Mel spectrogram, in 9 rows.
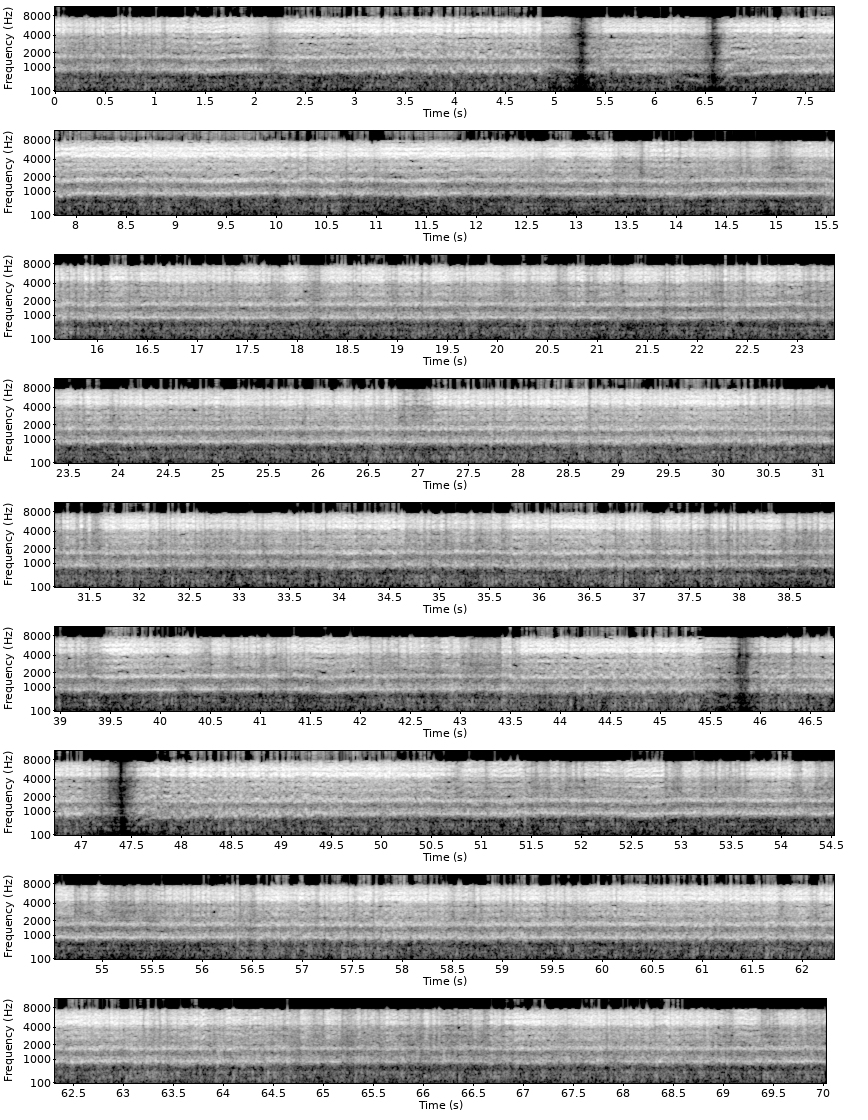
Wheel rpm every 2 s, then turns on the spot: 220, 200, 130, 150, 230, 230, 230, 230, 240, 230, 230, 230, 240, 230, 240, 230, 230, 230, 230, 230, 230, 220, 160, 120, 200, 220, 220, 230, 230, 230, 230, 230, 230, 230, 230.
none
